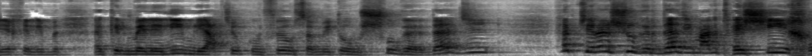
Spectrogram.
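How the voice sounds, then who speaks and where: A woman with a Tunisian accent hosts a casual live stream, teasing and joking. She laughs often. Her voice sits at a middle pitch in a roomy, echoing space. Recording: roomy echo.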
